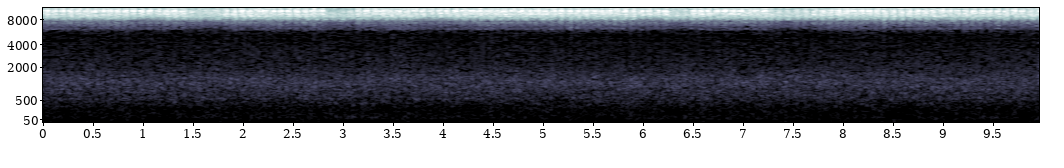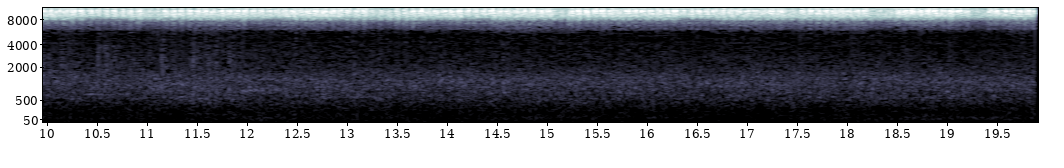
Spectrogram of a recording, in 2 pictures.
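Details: Male crickets stridulate in a seamless, high, ringing trill lasting the full twenty seconds, even and unbroken apart from tiny dips in loudness; no other animals or noises.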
